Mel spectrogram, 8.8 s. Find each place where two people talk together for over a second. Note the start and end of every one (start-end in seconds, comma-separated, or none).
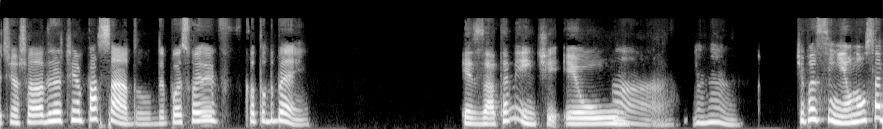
none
